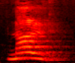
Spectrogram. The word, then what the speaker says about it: gnarled: नाल्ड, नाल्ड, GNARLED, नाल्ड। क्या पढ़ते हैं? नाल्ड। लेकिन गनार्ड देखो मुझे भी आता है, गनार्ड नहीं पढ़ेंगे ना, तो इसका मतलब जी जो है यहाँ पे साइलेंट है।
